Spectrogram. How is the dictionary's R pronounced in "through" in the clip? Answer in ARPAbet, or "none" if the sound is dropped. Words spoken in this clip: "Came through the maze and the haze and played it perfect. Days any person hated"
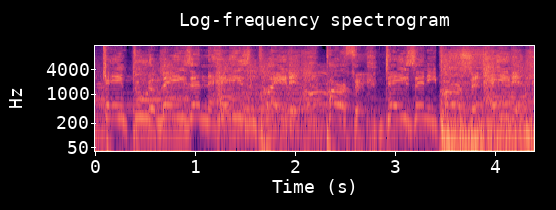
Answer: R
